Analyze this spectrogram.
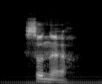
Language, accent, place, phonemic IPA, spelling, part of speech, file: French, France, Lyon, /sɔ.nœʁ/, sonneur, noun, LL-Q150 (fra)-sonneur.wav
- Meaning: 1. ringer (of bells, etc.) 2. blower (of horns, etc.)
